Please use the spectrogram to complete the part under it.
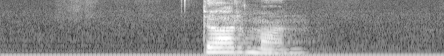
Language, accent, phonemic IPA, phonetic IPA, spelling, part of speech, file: Armenian, Western Armenian, /tɑɾˈmɑn/, [tʰɑɾmɑ́n], դարման, noun, HyW-դարման.ogg
- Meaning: 1. medicine, cure, remedy 2. remedy, solution, way out 3. solace, comfort, consolation 4. fodder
